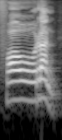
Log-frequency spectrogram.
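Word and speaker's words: فوراً: तनवीन में क्या होता है कि वर्ड के आखिरी लेटर पे अगर दो ज़बर डाल दिया जाए तो हम वहाँ पे नून की आवाज़ के साथ प्रोनाउंस करते हैं। किसकी आवाज़ के साथ, नून की आवाज़ के साथ। जैसे फे वाव ज़बर फाव, रे दो ज़बर रन, फौरन। यहाँ देखें, यहाँ नून नहीं लिखा हुआ है, लेकिन हम प्रोनाउंस करेंगे नून, क्या हो जाएगा, फौरन, फौरन, फौरन।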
